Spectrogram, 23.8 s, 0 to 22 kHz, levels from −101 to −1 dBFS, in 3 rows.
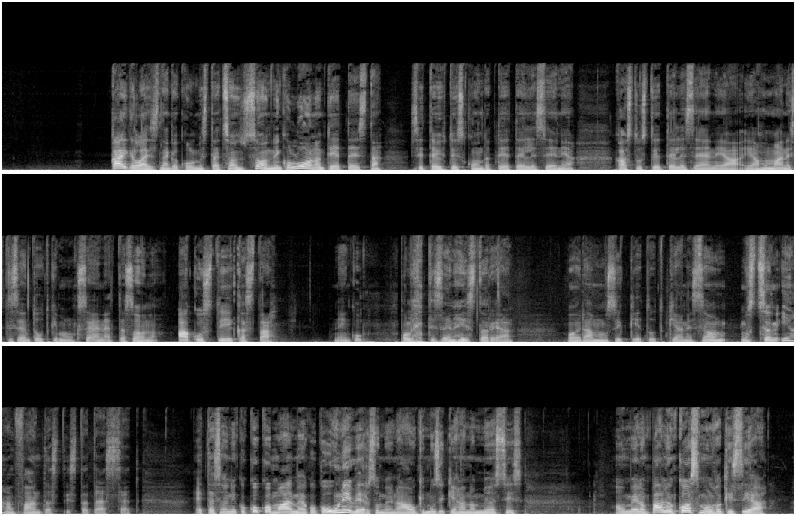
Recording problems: none

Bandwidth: 14 kHz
